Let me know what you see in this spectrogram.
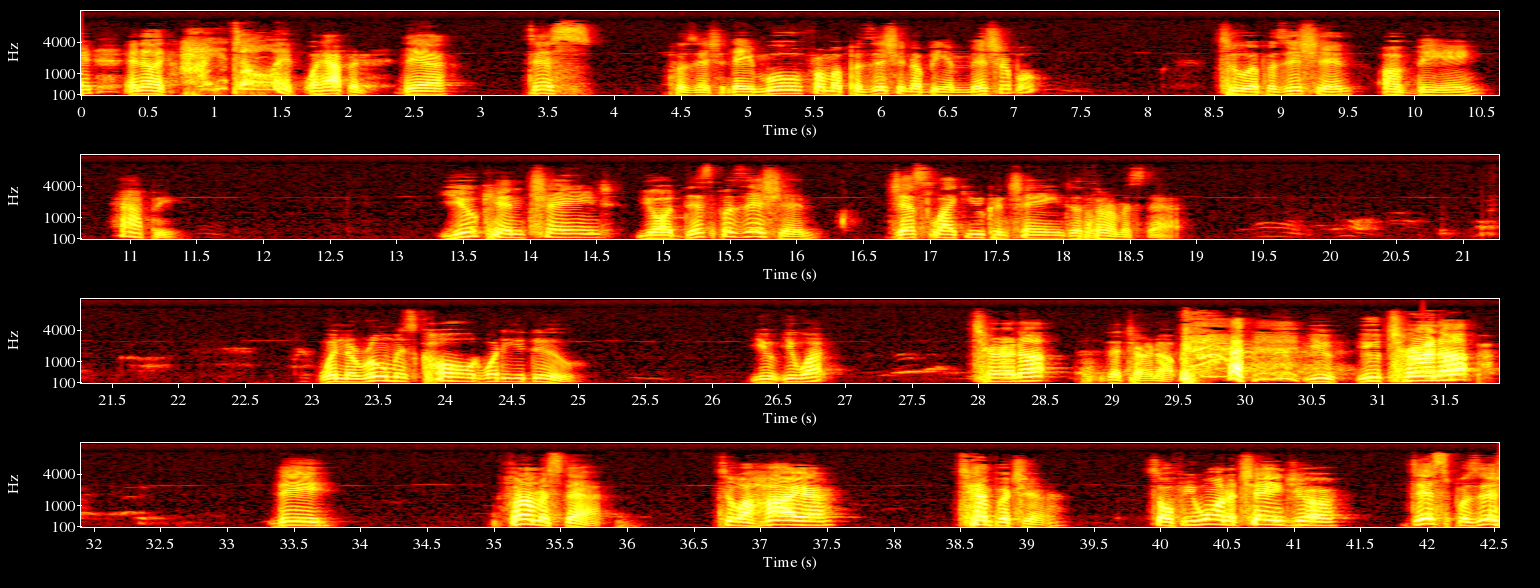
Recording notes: Recorded at the 08:30am service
